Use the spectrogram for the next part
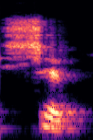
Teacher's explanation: Its place of articulation is when the person retracts his tongue a little back from the alveolar ridge, and there is friction when the air gradually comes out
